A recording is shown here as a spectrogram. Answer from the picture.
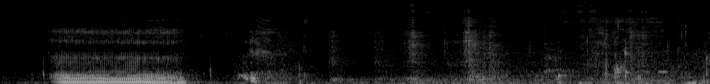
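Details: A sleeping Rottweiler gives one loud, long, rumbling snore lasting over a second near the start. Quieter breathing and room noise follow.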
